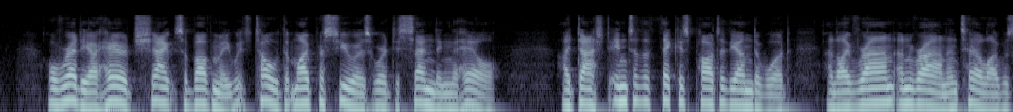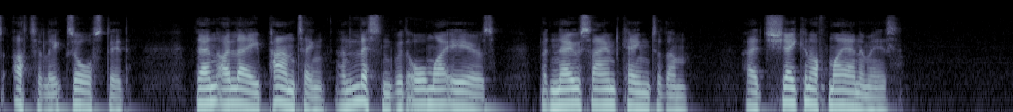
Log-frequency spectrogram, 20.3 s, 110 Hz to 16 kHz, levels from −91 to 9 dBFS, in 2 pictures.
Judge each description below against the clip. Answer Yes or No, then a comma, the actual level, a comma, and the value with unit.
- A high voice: No, medium, 140 Hz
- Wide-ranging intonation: No, average, 3.9 semitones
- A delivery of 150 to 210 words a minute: Yes, average, 165 wpm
